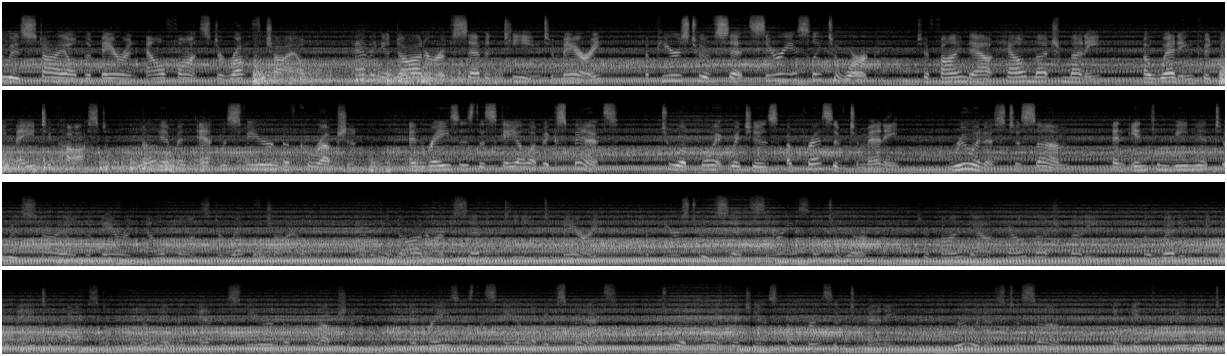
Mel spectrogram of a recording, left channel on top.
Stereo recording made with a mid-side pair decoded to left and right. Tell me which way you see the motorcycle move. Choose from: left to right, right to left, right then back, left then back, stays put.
stays put.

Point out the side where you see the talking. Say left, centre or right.
left.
